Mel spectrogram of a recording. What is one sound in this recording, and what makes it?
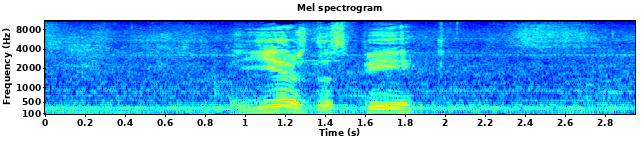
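An elderly man speaks briefly and loudly nearby.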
